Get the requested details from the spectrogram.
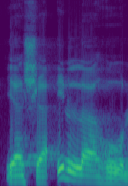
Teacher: Yasha'illahu, dan lafadz Allahnya atau lafdzul jalalahnya ini dibaca tipis atau tarkik disebabkan karena sebelumnya ada kasrah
